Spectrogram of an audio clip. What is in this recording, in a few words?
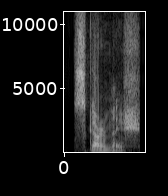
"skirmish", American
